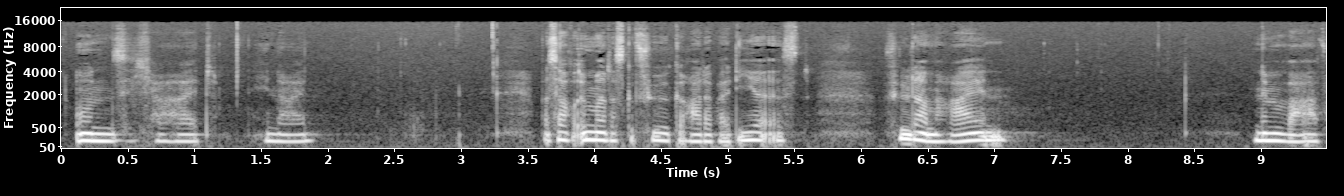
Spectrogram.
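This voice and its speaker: A woman guiding a prayer meditation in a soft, slow, half-whispered voice. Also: deep voice, creaky, breathy edge. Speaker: prayer guide.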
